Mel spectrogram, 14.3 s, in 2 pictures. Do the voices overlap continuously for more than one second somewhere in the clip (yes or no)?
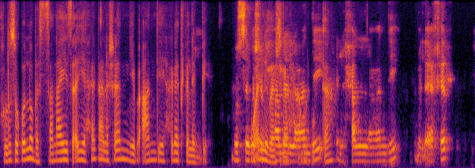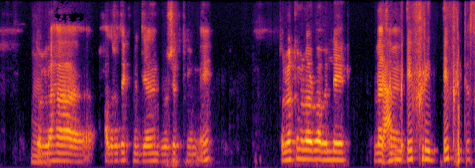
yes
